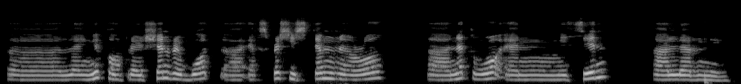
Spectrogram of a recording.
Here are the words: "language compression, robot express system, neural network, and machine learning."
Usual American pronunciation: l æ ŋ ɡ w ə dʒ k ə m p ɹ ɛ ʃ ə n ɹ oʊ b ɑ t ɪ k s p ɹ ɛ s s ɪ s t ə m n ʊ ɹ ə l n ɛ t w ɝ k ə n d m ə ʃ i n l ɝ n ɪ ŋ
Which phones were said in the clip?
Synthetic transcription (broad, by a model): l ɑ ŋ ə k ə m p ɹ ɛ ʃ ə n ɹ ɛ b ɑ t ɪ k s p ɹ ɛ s s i s t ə m n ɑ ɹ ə l n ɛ t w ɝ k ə n m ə s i n l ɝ n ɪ ŋ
